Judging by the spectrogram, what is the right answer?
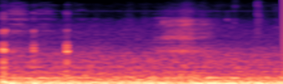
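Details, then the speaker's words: Kia Soul with intermittent misfire after replacing one ignition coil, driving in high gear under throttle on a smooth road: deep, steady engine drone over road rumble, no stumbles or jerks; pulls smoothly with no misfire. "All right, we're in a high gear. Got my foot in it. Yeah, no mis Yeah, it seems like no misfiring."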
